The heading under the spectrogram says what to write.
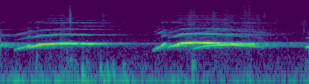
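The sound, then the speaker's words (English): A recording of monkeys howling in long, drawn-out wails, two sustained calls that rise and level off, loud with no talking. “what I'm thinking is, you know, you and a couple of your boys went with some heavy-duty sound equipment recording deal, threw some microphones up in the tree where the monkeys are, and, you know, hit record for a few hours.”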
